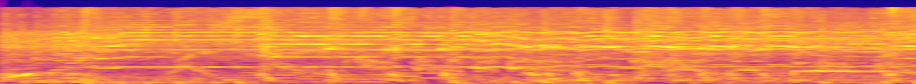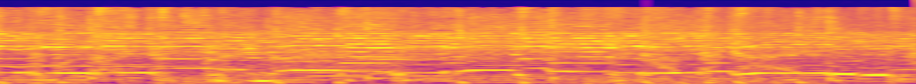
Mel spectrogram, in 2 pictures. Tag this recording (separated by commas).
Plucked string instrument, Musical instrument, Music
